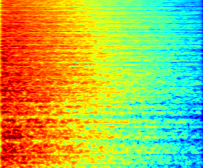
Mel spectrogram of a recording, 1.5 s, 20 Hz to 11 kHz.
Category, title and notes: Instrument samples > Percussion
Magical Cymbal9
Cymbal, Magical, Percussion, Enthnic, FX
